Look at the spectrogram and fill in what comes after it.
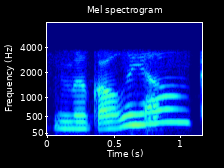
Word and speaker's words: Mugolio: The best I could find is Mugolio, kind of like the Mugo pine or Mugo pine.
